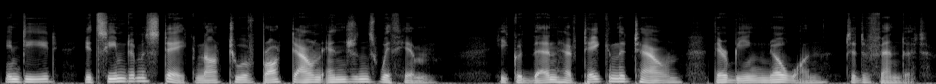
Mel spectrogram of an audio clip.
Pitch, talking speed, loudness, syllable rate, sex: 105 Hz, 175 wpm, -19 LUFS, 4.6 syllables/s, male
